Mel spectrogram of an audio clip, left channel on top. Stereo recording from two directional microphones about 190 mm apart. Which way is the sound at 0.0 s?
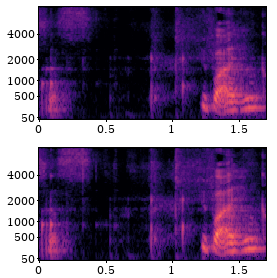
30° right (ahead or behind).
